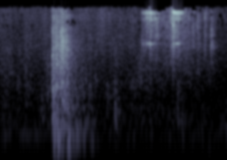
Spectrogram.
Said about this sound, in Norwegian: Her fisket du frem en nøkkel.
